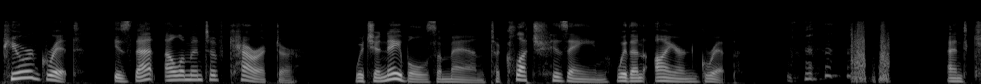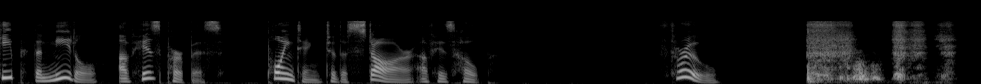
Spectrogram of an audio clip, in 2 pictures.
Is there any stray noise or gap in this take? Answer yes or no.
yes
